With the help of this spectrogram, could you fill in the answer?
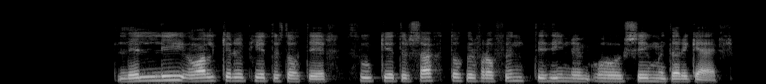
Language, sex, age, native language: Icelandic, male, 18-19, Icelandic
